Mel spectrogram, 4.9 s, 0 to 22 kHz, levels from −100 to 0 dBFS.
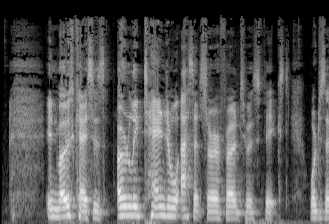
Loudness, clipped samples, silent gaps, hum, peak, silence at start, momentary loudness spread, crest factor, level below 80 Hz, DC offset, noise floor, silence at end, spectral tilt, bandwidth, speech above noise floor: -16 LUFS; under 0.1%; none; none; 0 dBFS; 0.15 s; 21 LU; 16 dB; -50 dBFS; under 0.1%; -37 dBFS; 0 s; -4.5 dB/octave; 16.5 kHz; 21 dB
